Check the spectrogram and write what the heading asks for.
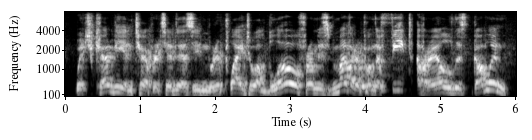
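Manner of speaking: plain reading voice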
